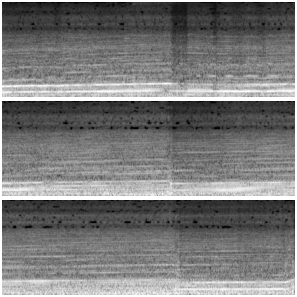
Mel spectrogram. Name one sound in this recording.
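A racing car engine roars and climbs steadily in pitch, dipping briefly at each gear change.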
